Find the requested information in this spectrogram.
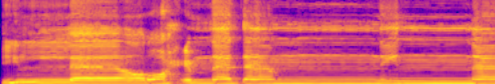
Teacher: اور میم مشدد میں ہمیشہ غنہ ہوتا ہے، ویسے یہاں پر تنوین کے بعد حروف یرملون میں سے میم آیا، ادغام مع الغنہ کا قاعدہ بھی لگتا ہے، ہم غنہ آنی کرتے ہوئے دونوں کی آواز دیں گے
